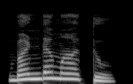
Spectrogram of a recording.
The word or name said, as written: ಬಂಡಮಾತು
